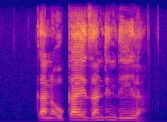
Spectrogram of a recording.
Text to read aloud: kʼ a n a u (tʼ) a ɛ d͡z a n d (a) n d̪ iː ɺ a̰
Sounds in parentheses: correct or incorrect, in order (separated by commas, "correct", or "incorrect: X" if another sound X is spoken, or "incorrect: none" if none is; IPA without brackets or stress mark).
incorrect: kʼ, incorrect: i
